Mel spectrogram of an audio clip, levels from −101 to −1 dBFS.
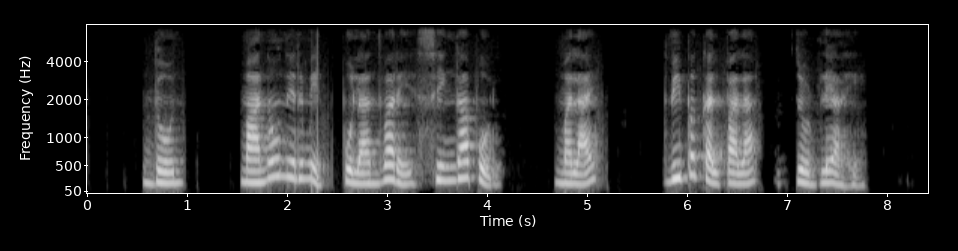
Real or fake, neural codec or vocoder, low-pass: real; none; 7.2 kHz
